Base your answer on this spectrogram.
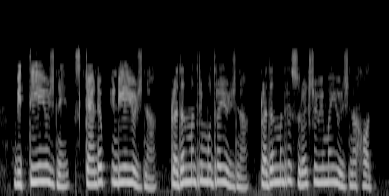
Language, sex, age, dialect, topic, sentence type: Marathi, female, 18-24, Southern Konkan, banking, statement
